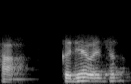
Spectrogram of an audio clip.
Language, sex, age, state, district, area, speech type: Marathi, male, 18-30, Maharashtra, Sangli, urban, conversation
